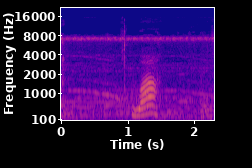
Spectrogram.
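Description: A woman's short drawn-out "wow", its pitch dipping and then rising and falling, about a second in, over soft background music with steady held notes.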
